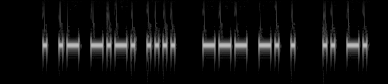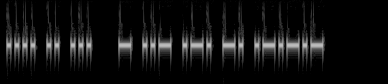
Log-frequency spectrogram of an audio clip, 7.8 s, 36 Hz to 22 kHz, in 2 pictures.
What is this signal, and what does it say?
Morse code, heard as a keyed tone, about 30 wpm, 700 Hz. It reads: EACH ONE IN HIS TURN.
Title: Sentences from Top 1000 Words - Review Part 1 - 30wpm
